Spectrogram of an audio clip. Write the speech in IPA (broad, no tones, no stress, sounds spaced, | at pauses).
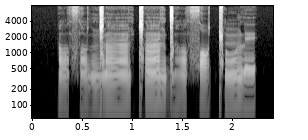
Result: æ̃ sˤ æ̃ ŋ͡ǁ æ̃ ǁ æ̃ ɡ͡ǀ æ̃ sˤ e ǁ ũ l e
